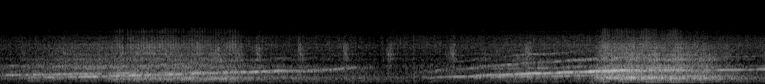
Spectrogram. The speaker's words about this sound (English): An oscilloscope reveals the changes in frequencies, some inaudible to the human ear. At 1/16th normal speed, the intricacies of dolphin signals become apparent.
